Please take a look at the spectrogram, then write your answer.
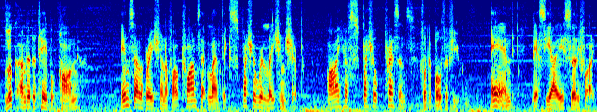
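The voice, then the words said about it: Put-on British accent. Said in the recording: “why do you suddenly have a British accent now?”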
